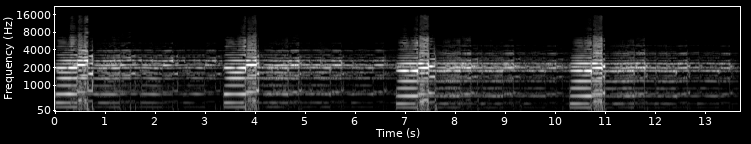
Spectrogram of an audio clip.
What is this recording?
live reverse melody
